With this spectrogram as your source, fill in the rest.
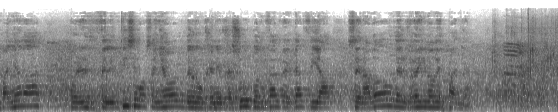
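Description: A man speaks with animation through a loudspeaker.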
